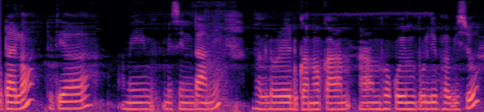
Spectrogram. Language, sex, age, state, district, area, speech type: Assamese, female, 30-45, Assam, Charaideo, rural, spontaneous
